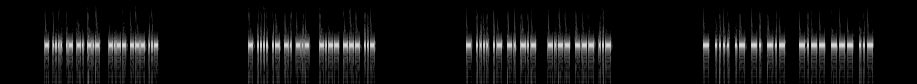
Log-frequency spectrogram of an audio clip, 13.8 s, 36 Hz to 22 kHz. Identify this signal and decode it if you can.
Morse code, heard as a keyed tone, about 50 wpm, 700 Hz. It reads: THANK YOU THANK YOU THANK YOU THANK YOU
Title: Speed-Racing - Sets of 2 Words 40wpm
